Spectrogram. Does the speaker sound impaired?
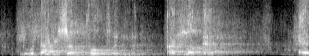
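Yes: laryngectomy; voice first lost at racetrack.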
